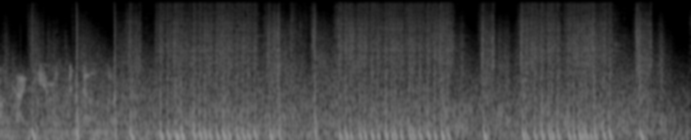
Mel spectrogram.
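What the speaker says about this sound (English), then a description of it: "There goes that machine gun." Sustained machine gun fire in a military shooter video game, long rapid bursts of sharp, loud shots rattling steadily with brief gaps, dense and continuous through the whole stretch.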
